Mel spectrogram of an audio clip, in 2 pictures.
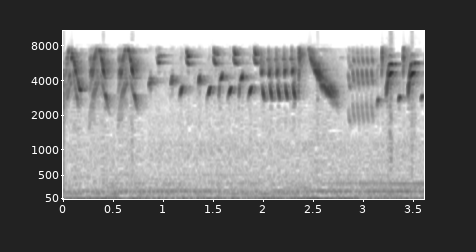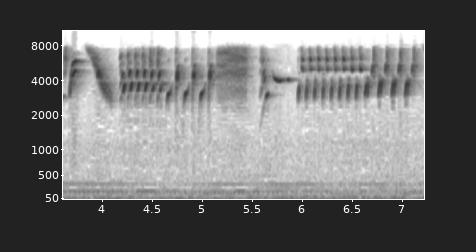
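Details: Goldfinch in full song, pouring out rapid liquid twitters, buzzy rattles and short rising slurs in a nonstop high-pitched stream, with a faint background hum.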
